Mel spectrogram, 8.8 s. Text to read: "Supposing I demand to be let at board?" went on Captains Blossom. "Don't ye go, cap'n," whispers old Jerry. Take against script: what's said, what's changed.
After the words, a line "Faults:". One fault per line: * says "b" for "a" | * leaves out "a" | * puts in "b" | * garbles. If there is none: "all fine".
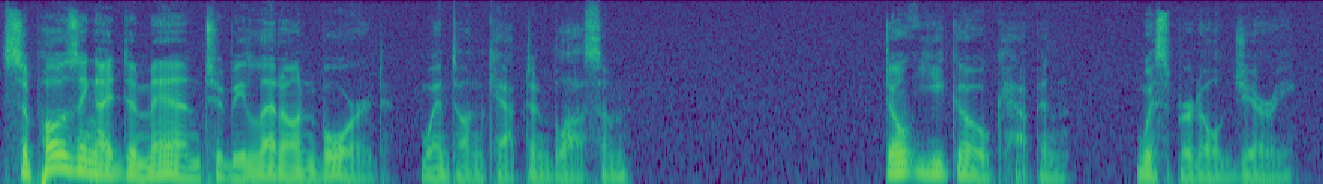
"Supposing I demand to be let on board?" went on Captain Blossom. "Don't ye go, cap'n," whispered old Jerry.
Faults:
* says "on" for "at"
* says "Captain" for "Captains"
* says "whispered" for "whispers"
